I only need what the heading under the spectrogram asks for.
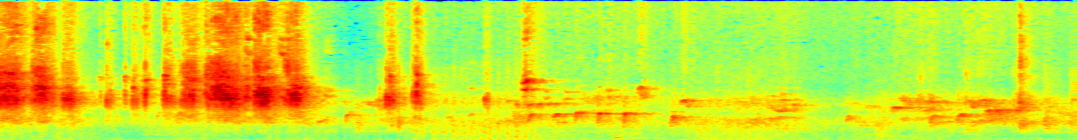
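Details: European goldfinch singing, a bright twittering run of rapid high chirps and trills packed into the opening second and a half, then softer scattered twitters and faint rustling.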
